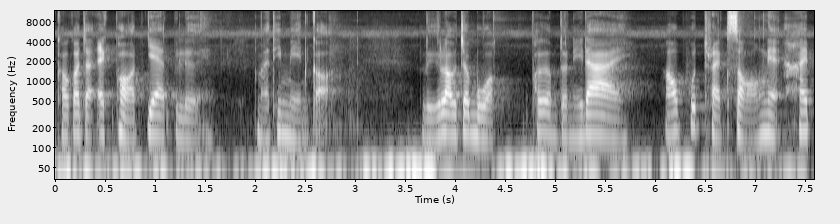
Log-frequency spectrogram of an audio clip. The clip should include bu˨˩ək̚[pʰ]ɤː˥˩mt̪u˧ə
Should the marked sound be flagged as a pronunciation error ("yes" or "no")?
no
